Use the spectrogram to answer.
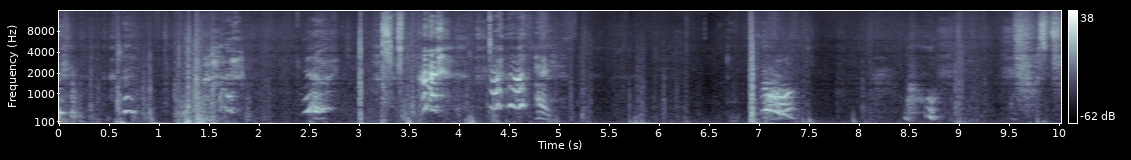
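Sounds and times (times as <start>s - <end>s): physical struggle: 0.0s - 10.0s.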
